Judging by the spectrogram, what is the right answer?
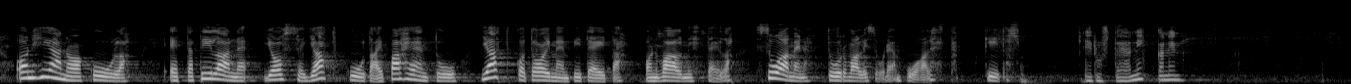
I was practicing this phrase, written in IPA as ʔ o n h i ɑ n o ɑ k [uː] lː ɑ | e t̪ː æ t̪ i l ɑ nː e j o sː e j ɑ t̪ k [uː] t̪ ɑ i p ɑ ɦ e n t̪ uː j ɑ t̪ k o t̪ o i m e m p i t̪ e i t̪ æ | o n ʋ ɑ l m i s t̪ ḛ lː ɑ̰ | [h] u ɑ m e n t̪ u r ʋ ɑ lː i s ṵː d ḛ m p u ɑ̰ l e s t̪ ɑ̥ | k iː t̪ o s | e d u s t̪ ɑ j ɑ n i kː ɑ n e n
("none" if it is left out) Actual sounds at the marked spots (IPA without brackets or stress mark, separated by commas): uː, uː, s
